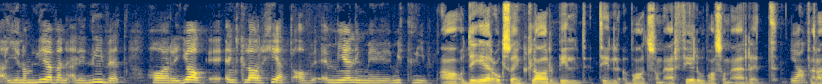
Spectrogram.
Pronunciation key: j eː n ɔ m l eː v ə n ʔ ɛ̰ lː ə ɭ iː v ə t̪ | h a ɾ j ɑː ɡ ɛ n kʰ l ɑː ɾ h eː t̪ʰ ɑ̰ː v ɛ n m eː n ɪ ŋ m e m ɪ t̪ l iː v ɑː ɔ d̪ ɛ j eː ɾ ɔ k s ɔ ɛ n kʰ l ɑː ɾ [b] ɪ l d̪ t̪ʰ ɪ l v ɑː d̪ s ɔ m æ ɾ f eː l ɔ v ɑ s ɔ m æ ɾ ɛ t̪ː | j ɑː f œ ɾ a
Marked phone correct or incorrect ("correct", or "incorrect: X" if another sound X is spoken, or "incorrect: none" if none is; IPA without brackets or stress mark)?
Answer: correct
